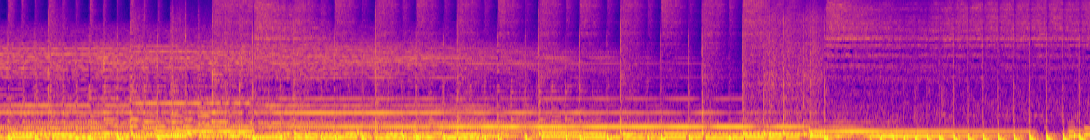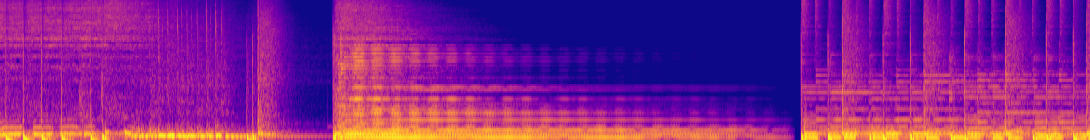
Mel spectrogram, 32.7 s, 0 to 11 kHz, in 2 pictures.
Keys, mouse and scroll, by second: 1.7-2.1 typing, 4.0 Escape, 4.6-23.3 drag, 23.3 ctrl+u, 23.9 Escape, 24.3 click, 25.0 Delete, 26.0 alt+click, 27.0 Delete, 28.8 click, 29.8 Delete.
